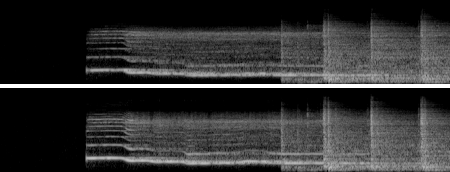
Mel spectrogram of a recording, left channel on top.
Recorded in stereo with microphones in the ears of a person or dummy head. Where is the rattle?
10° right (ahead or behind), 0.5 m.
